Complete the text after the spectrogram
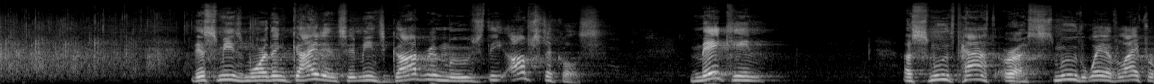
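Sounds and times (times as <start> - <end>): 
audience clapping: 0.0 - 3.0
speech: 1.9 - 6.1, 6.9 - 7.8, 9.0 - 11.5.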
